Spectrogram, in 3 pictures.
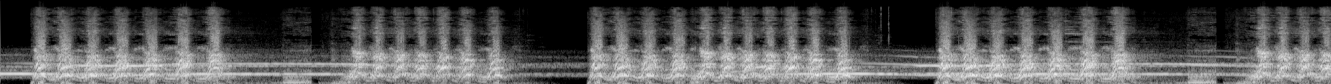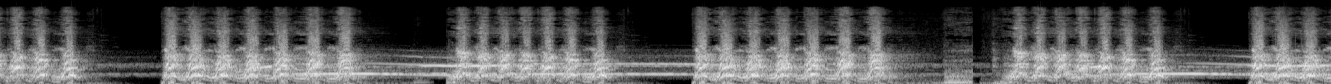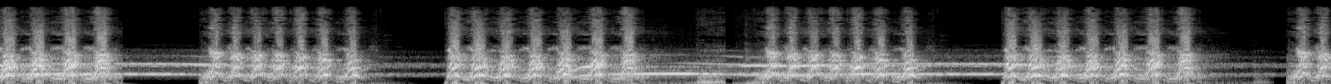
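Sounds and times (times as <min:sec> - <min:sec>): gliding howl: 0:00.0 - 0:39.9
dog barking rapidly: 0:00.4 - 0:02.3, 0:03.5 - 0:05.2, 0:05.9 - 0:08.6, 0:09.4 - 0:11.4, 0:12.5 - 0:14.2, 0:14.9 - 0:17.0, 0:17.8 - 0:19.4, 0:20.2 - 0:22.3, 0:23.3 - 0:25.0, 0:25.8 - 0:27.8, 0:28.7 - 0:30.4, 0:31.1 - 0:33.1, 0:34.2 - 0:35.9, 0:36.7 - 0:38.8, 0:39.5 - 0:39.9.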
